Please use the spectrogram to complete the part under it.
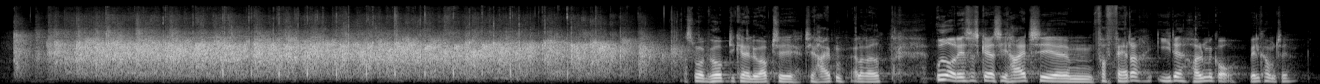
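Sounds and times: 
audience applause for two actors: 0.0s - 7.3s
speech: 6.9s - 13.1s.

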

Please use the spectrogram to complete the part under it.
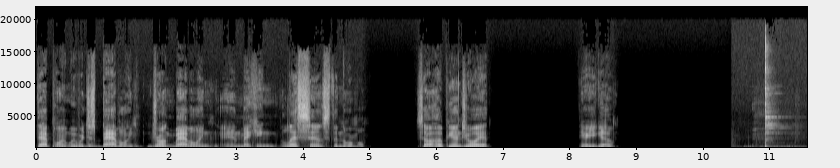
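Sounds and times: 
speech: 0.0s - 5.0s, 5.7s - 6.8s, 8.2s - 8.8s
metallic clink while setting up equipment: 10.9s - 11.5s.

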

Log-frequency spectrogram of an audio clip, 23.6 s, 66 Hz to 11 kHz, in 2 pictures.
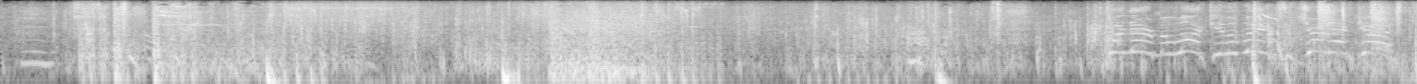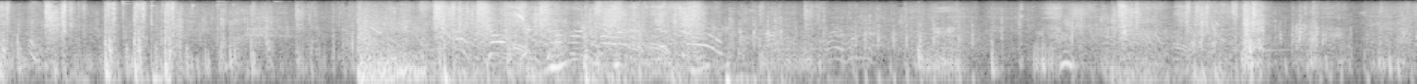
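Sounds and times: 
rough rapid crackling: 0.6s - 23.6s
grenade explosion in a combat scene: 4.2s - 6.1s, 14.8s - 18.5s
people shouting: 15.4s - 18.0s.

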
